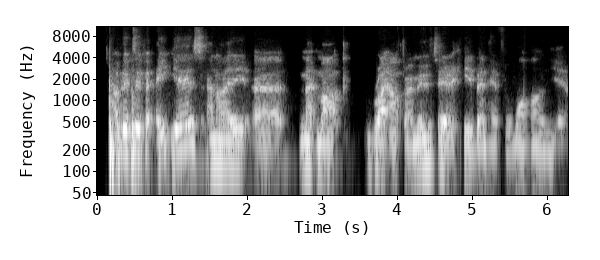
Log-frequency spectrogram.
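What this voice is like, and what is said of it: British accent. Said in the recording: “I don't really sound like one ... it's not official until ... ditches the accent ... I just pretend to be a Brit ... Oh, he's British”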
